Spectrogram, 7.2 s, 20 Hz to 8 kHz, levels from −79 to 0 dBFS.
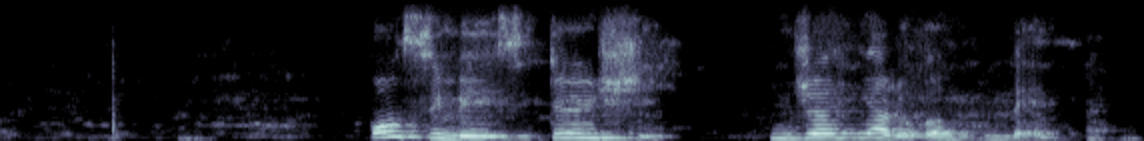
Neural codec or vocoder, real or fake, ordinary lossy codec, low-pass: vocoder, 22.05 kHz, 80 mel bands, HiFi-GAN; fake; Opus, 24 kbps; 7.2 kHz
